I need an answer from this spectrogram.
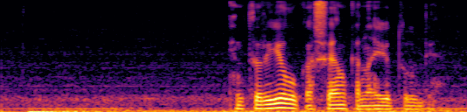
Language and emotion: Russian, neutral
